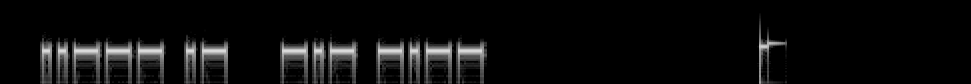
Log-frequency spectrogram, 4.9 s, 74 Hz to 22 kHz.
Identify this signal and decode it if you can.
Morse code, heard as a keyed tone, about 30 wpm, 700 Hz. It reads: 2A KY
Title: Field Day Exchanges - 30wpm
